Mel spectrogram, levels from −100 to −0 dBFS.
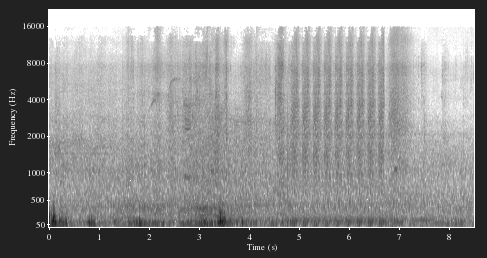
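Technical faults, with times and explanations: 5.07 to 6.70 s, broken-record loop: A fragment of about 217 ms repeats exactly, back to back, eight times. The repeats are identical, so the sound stutters mechanically instead of moving forward. The likely cause is a stall in the player, encoder or stream, which kept resending the last piece it held. Whatever audio belonged in those 1.6 seconds is lost. The sound resumes at 6.70 s.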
